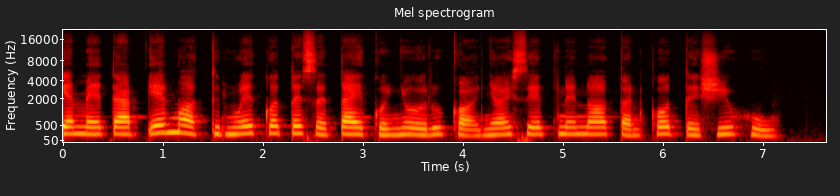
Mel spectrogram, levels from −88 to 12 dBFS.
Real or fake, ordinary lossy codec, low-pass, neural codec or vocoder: fake; none; none; codec, 44.1 kHz, 3.4 kbps, Pupu-Codec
